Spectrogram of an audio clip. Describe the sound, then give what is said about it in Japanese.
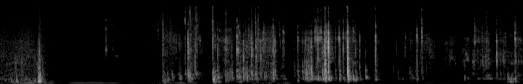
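Crinkles and sharp cracks come from a 500 ml plastic water bottle being handled before drinking. A lone crackle is followed by a pause, then denser bursts of crumpling plastic separated by short gaps. “じゃあ今からですね、この 500ml のお水飲んでいきたいと思います。”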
